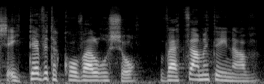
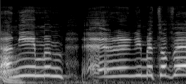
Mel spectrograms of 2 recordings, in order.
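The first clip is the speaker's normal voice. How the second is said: halting, unsure, a little higher; hesitant; 8 semitones higher than usual. A narrator's reading. Itamar hesitantly trying the magic command. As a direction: stumble over the command timidly. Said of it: "היסס קולו של איתמר".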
